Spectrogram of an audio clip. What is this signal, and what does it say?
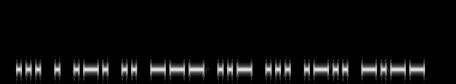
Morse code, heard as a keyed tone, about 25 wpm, 700 Hz. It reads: SERIOUSLY
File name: Pinocchio / Pinocchio ch3 25 25 ik1hge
